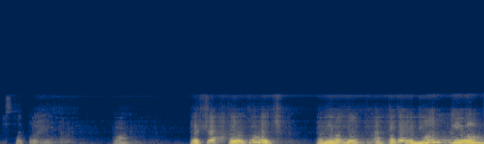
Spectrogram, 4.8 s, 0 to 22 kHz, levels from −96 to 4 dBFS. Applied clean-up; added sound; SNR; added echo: neural mask model DeepFilterNet 3.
